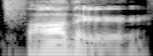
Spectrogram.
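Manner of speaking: low, bored, uninterested, unimpressed voice. Showing how the film line should be delivered, bored delivery of 'father'. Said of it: "You have to sound bored by it".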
